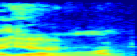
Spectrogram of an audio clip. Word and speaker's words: yuan: Is that how you say it? The Chinese shit? Like Juan? Oh, like my boy Juan? – Like Juan? Yeah, like it's like yuan or something like that. – Yeah, yuan.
